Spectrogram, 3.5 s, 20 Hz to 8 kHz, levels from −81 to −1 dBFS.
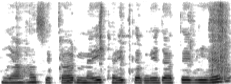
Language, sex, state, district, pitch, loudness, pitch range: Hindi, female, Bihar, Sitamarhi, 215 Hz, -17 LUFS, 210-225 Hz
